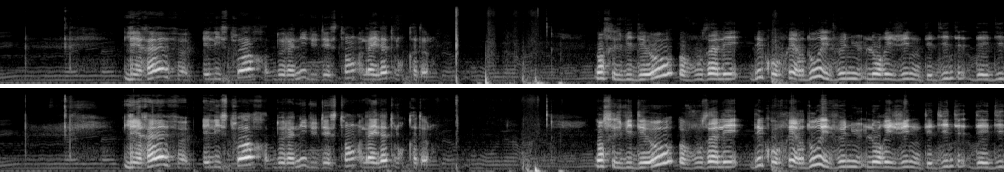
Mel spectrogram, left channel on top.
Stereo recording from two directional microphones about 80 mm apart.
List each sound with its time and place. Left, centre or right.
1.3 s a woman's voice: right
2.7 s a woman's voice: right
5.9 s a woman's voice: right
